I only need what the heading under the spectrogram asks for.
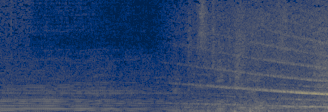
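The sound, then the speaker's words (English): An ambulance siren wails in Jerusalem's Old City, its rising and falling tone drifting over a steady wash of city traffic noise, growing slightly louder toward the end. “Can you hear the sirens, the ambulance?”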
